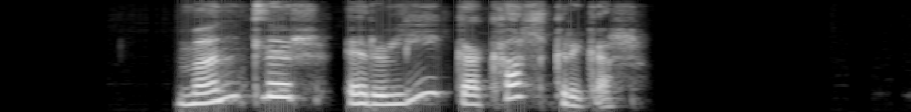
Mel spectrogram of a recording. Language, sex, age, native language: Icelandic, female, 30-39, Icelandic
